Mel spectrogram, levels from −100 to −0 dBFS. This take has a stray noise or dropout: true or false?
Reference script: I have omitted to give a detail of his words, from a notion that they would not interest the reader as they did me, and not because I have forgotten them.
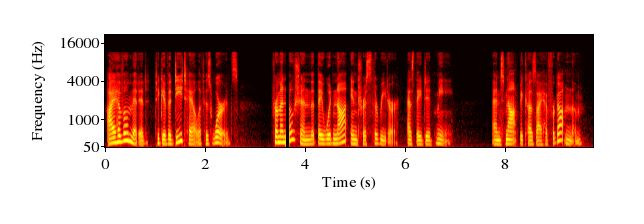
true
